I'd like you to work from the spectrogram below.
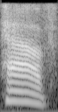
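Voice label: "have", US English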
